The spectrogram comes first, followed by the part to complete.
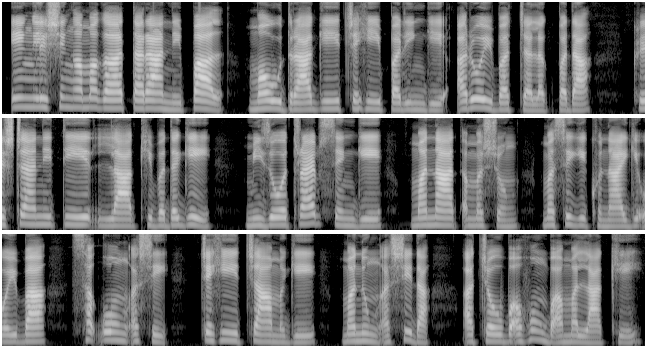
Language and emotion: Manipuri, neutral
